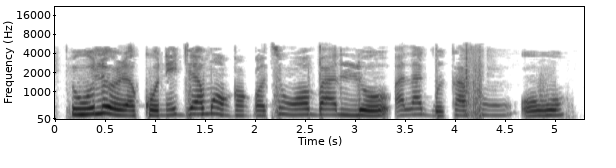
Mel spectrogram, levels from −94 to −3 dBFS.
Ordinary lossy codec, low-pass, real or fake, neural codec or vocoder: MP3, 24 kbps; 7.2 kHz; real; none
